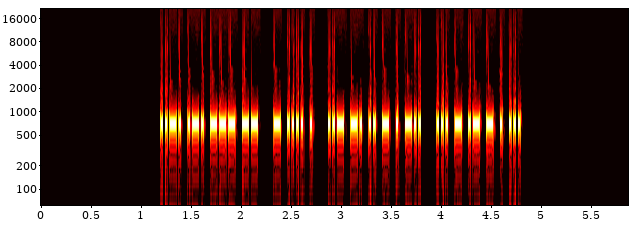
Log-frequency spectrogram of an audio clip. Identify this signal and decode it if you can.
Morse code, heard as a keyed tone, about 53 wpm, 700 Hz. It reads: FROM THE UNITED STATES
